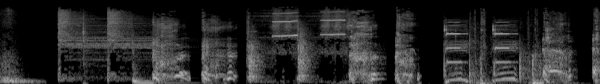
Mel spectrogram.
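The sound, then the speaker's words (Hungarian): A run of harsh, loud chesty coughs in quick bursts, with brief gaps between fits and some throat clearing mixed in. “Paxirazol tabletta, hogy te diktáld az ütemet, ne a hurutos köhögés.”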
